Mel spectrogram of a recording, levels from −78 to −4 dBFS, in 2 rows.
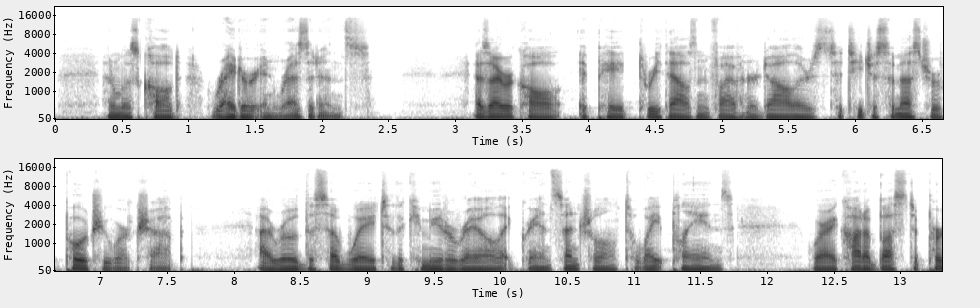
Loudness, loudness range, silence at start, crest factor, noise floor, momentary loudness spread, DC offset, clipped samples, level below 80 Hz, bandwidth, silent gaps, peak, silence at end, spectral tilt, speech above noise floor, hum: -25 LUFS; 1 LU; 0.05 s; 18 dB; -48 dBFS; 7 LU; under 0.1%; under 0.1%; -34 dBFS; 14.5 kHz; none; -6 dBFS; 0 s; -6 dB/octave; 24 dB; none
